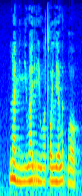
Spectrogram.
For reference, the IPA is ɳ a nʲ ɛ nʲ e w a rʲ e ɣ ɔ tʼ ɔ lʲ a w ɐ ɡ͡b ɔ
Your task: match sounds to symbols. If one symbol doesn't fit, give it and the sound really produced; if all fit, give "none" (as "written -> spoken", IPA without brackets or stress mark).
ɣ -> w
